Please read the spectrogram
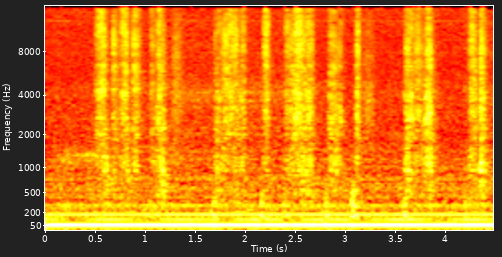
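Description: Sharpie felt-tip marker writing on paper: a quick run of short pen strokes as symbols are written out. A steady low electrical hum sits underneath.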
